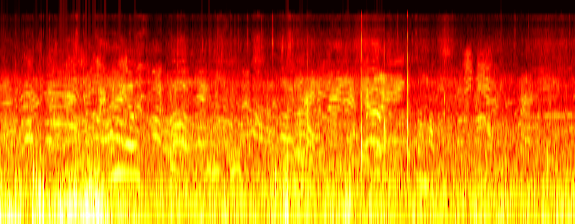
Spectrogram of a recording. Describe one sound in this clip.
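Young players and spectators shout and call out across an open field.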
